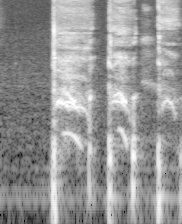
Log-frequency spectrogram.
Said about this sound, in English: I'll let you cough for a second. I'm sorry if you can hear it. They can definitely hear it.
